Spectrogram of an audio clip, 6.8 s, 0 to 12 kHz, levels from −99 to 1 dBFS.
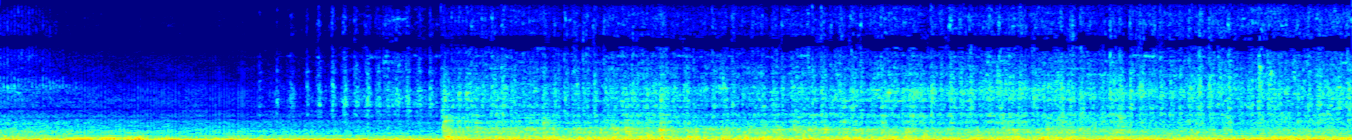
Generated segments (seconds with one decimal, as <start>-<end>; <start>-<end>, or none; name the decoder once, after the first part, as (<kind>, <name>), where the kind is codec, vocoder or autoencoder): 0.4-1.3 (vocoder, BigVGAN v2)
